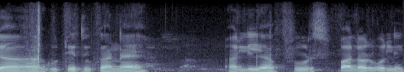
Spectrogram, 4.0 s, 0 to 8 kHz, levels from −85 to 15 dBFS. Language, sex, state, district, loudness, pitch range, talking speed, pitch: Odia, male, Odisha, Sambalpur, -16 LUFS, 125-135 Hz, 105 wpm, 130 Hz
